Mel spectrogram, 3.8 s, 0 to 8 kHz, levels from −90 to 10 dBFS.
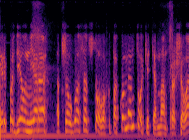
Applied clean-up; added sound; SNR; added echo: none; Keyboard (musical); 20 dB; none.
